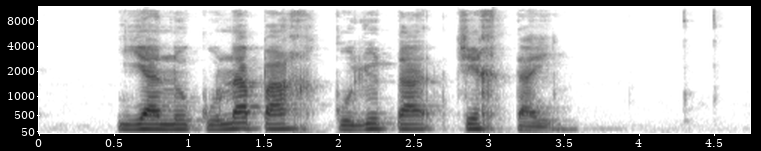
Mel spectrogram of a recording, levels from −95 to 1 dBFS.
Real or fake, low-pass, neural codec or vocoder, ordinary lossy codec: real; 10.8 kHz; none; Opus, 32 kbps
